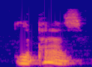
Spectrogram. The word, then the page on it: La Paz: /lə ˈpæz/; Southern England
